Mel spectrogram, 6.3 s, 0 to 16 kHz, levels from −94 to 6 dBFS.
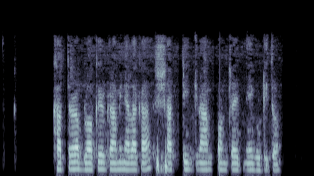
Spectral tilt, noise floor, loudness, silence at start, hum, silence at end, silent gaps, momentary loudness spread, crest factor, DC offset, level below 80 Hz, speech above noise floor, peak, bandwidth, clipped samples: -5.5 dB/octave; under -90 dBFS; -19 LUFS; 1.05 s; none; 0.7 s; none; 8 LU; 18 dB; under 0.1%; -60 dBFS; over 71 dB; -2 dBFS; 7.8 kHz; under 0.1%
